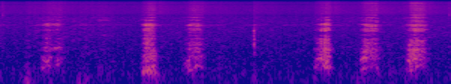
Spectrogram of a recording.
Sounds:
Sniff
